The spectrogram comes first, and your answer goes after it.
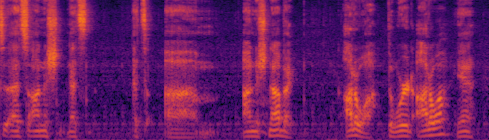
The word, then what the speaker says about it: Ottawa: the word Ottawa yeah it's when you say it under certain dialects item Odawa right it's not a tea sound it's a does sound right in some dialects of Michigan right what else I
